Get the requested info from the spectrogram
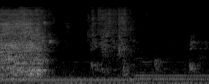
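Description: Water running from a kitchen tap as the blender lid is rinsed under it, shut off about half a second in. A faint steady low hum follows.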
